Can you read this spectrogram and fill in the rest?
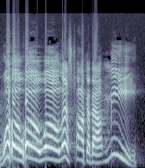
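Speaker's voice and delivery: high, loud, slowed "whoa, whoa"; alarmed protest. Pretend. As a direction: throw up your hands and cry out about yourself. Preacher imagines his own self-defence.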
